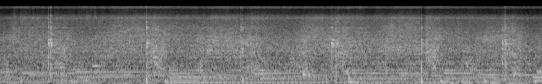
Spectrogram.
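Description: Food sizzling and frying in a hot pan as it is stir-fried, with a spatula clinking against the pan several times. Soft background music with held notes plays underneath.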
